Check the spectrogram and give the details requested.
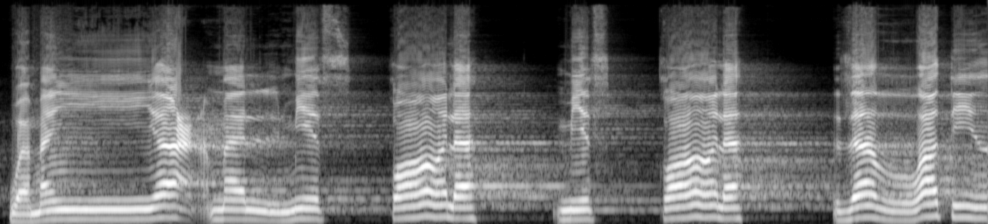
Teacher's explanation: Huruf ra ditahan dan ditekan karena terdapat tanda tasdid.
